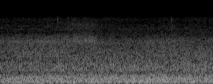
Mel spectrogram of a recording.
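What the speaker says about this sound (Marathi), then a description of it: "खूप गंगामाई आता खवळली आहे" The swollen Ganga river rushes in flood at Nashik with a continuous, loud broadband roar of churning water. Wind buffets the microphone, and no voices are heard.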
